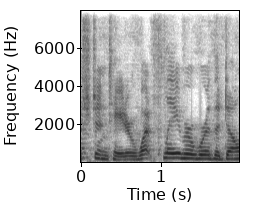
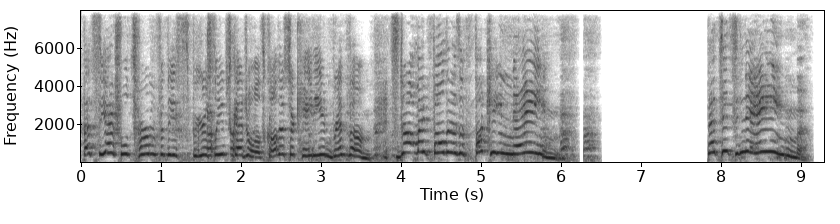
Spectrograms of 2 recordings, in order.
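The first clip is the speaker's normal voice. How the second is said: very high-pitched, shouting, ranting yell; 13 semitones higher than usual. Arguing with another speaker on stream, the speaker is yelling. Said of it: "Sorry, I'm yelling".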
